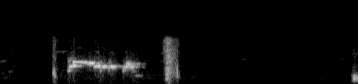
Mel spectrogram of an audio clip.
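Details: Zebra dove (perkutut) call used as a trapping lure: one soft, rolling coo near one kilohertz that rises briefly and then trails down, set between short sharp clicks and a low thump at the end.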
